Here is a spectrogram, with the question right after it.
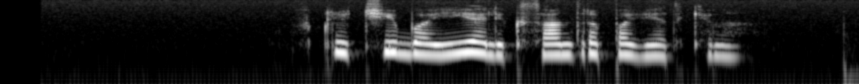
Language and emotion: Russian, neutral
